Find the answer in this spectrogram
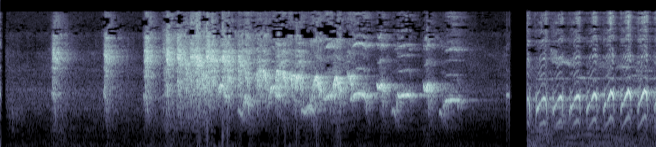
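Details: ['Black-hooded laughingthrush song: two short harsh bursts, then a long loud jumble of chattering, whistled notes. After a cut, a fast run of rising chuckling notes repeats about three times a second.']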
